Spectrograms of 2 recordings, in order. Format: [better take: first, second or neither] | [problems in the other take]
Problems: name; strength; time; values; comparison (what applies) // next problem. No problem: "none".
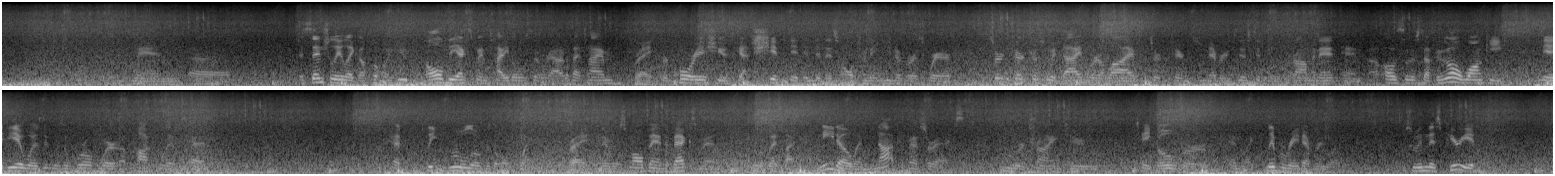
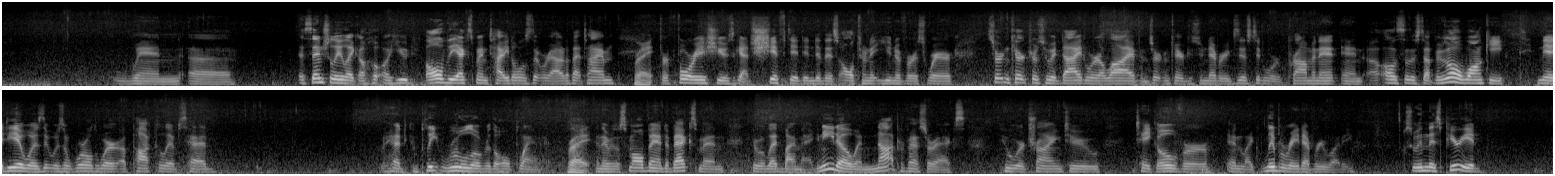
second | wind noise on the microphone; heavy; 1 dB below the speech; occasional gusts in the second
